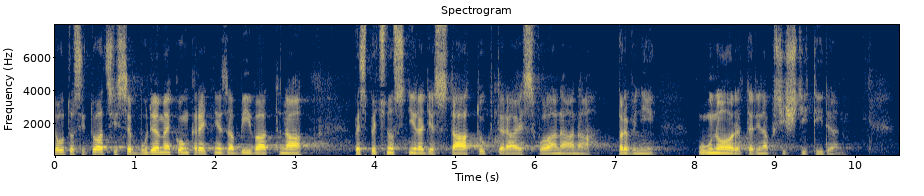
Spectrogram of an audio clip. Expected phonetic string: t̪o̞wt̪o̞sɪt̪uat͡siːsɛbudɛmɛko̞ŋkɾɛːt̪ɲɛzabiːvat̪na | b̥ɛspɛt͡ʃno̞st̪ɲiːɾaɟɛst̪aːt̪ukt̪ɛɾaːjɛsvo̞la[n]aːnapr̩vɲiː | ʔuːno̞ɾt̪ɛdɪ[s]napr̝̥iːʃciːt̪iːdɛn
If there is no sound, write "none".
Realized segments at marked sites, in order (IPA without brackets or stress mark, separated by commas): n, none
